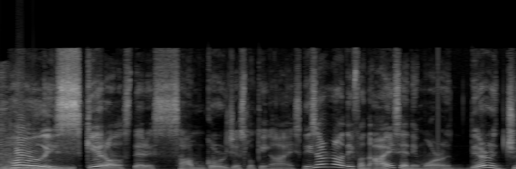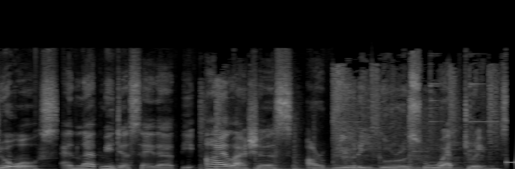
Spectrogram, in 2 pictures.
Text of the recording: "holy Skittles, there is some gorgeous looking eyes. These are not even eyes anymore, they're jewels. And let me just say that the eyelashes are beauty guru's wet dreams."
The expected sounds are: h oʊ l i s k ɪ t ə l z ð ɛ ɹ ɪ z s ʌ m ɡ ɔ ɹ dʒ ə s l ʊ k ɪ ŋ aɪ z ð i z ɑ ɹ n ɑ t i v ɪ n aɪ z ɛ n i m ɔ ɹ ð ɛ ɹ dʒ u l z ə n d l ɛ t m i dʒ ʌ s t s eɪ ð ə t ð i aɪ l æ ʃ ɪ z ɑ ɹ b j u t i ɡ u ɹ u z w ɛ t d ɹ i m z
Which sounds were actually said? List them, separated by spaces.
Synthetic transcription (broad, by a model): h oʊ l i s k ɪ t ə l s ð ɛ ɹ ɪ s ʌ m ɡ ɔ ɹ dʒ ə s l ʊ k ɪ ŋ aɪ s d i s ɑ ɹ n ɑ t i f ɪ n aɪ s ɛ n i m ɔ ɹ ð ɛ ɹ dʒ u l s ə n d l ɛ t m i dʒ ʌ s t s eɪ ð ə t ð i aɪ l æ ʃ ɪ s ɑ ɹ b j u t i ɡ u ɹ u s w ɛ t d ɹ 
